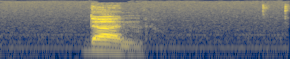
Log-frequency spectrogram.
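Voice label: "done", Canadian English; pronunciations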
